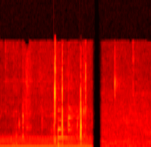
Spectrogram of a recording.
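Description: A steady hum with a few faint clicks, then an abrupt cut a little over a second in to quieter room tone.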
